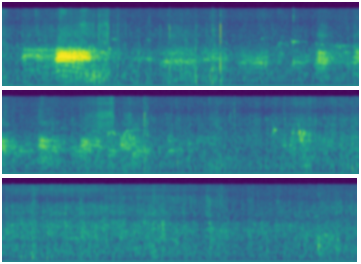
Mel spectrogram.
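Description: A series of animal calls: one loud call about half a second in, then several shorter calls over the next few seconds, fading to a faint steady background.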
